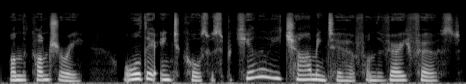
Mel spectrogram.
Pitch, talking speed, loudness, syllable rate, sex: 215 Hz, 195 wpm, -19 LUFS, 6.1 syllables/s, female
